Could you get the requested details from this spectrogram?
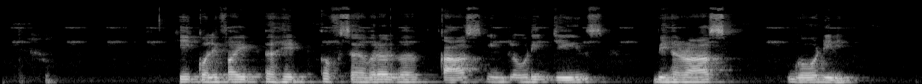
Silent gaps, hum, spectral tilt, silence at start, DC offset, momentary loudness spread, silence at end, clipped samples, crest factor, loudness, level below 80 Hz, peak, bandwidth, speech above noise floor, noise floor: none; none; -6 dB/octave; 0.45 s; under 0.1%; 10 LU; 0.65 s; under 0.1%; 18 dB; -19 LUFS; -56 dBFS; -2 dBFS; 16 kHz; 46 dB; -63 dBFS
